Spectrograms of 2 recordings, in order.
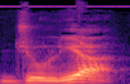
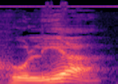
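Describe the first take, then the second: First: The J is a soft sound, not an H. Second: The J is a raspy H-like sound. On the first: "is in Catalan" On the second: "would be in Spanish"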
